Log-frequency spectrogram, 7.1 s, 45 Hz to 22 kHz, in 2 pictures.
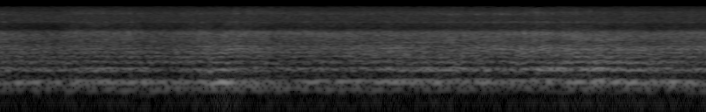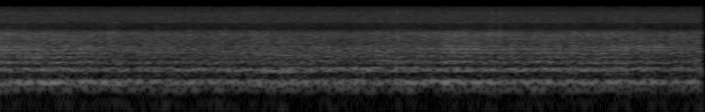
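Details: Winter-active honey bees feeding from a 3D printed feeder on a workbench in Colorado, January; thick continuous buzzing hum of many wings, with a brief louder pass near one second.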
